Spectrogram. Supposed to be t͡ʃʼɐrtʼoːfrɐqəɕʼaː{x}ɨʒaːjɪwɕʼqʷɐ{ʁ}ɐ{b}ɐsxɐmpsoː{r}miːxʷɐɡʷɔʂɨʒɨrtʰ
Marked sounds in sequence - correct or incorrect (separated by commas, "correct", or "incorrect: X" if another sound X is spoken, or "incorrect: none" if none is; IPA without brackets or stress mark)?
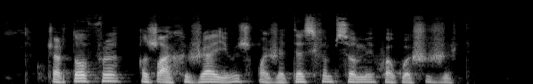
correct, incorrect: ʒ, incorrect: d, incorrect: none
